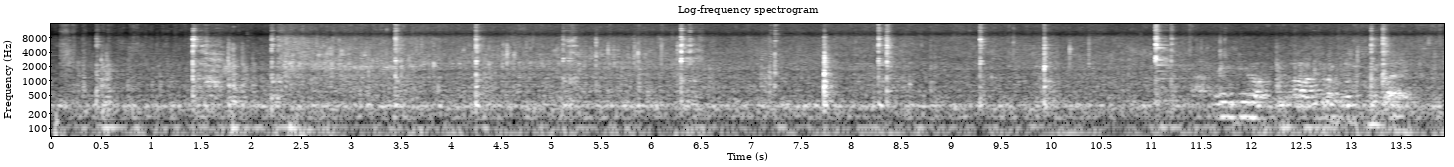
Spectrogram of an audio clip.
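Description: Thinly sliced potato fritters fry in oil while being turned, a soft steady bubbling sizzle punctuated by repeated sharp spatula taps and clicks against the pan.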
